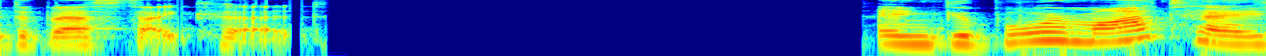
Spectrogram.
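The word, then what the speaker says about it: Gabor Maté: Do you know, and I don't know if I'm going to say his name name right, Gabbor Mate?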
